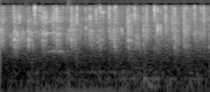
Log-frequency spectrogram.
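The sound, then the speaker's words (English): Sparse clapping at a reception for the president as he walks a long way up to the podium: a thin run of sharp, separate claps at an uneven, modest pace. “That's not, what you're hearing is not just droplets of water hitting stone. You're hearing just like one person clapping.”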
